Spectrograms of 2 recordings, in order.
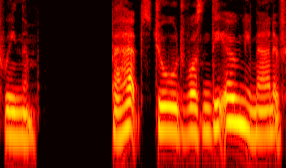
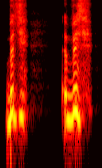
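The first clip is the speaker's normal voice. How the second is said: sputtering; 6 semitones higher than usual. A narrator's reading. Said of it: "Winston was sputtering".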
